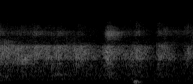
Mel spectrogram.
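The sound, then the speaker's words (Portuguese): A large crowd applauds steadily for the worship team for the whole moment, a dense, continuous wash of many hands clapping, fairly soft, with no one speaking over it. “Vamos dar uma salva de palmas aí, bem forte, por aquilo que Deus.”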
